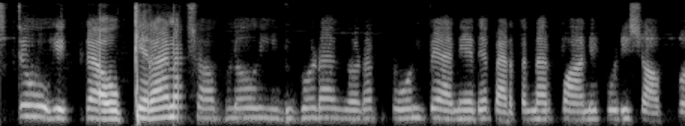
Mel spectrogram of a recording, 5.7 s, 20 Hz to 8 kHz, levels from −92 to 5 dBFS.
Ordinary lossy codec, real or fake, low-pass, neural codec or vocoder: none; real; 7.2 kHz; none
